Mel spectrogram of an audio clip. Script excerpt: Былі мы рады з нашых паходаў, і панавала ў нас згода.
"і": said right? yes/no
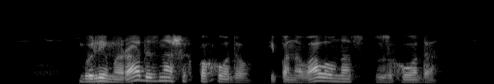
yes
